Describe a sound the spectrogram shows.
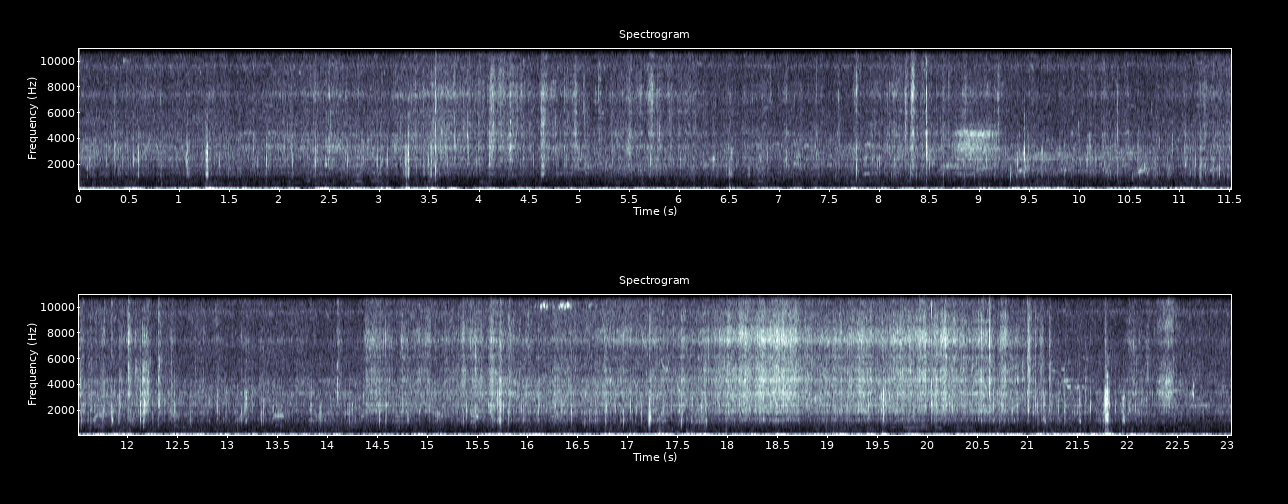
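Bicycle tyres rattle and crunch over a rough dirt trail.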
